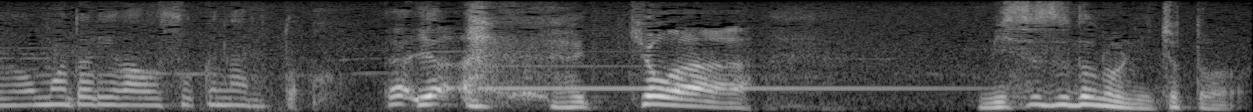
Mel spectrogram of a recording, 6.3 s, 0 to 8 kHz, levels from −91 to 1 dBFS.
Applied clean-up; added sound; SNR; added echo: none; Wind instrument, woodwind instrument; 13 dB; none.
